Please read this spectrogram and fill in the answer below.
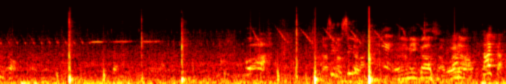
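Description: Football kicked four times during play, sharp knocks a second or so apart, the last the loudest, among players' distant shouts.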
